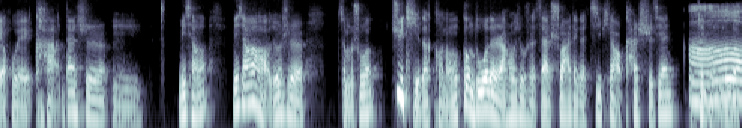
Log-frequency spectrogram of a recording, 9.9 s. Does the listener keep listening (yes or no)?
no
